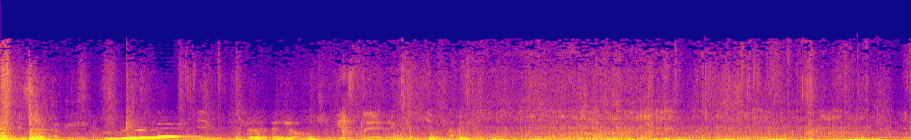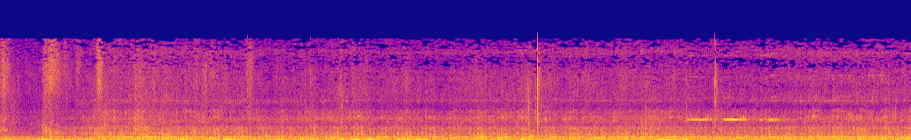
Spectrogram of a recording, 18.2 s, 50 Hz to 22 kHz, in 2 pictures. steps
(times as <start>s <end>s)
0.0s 10.6s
